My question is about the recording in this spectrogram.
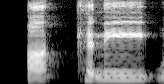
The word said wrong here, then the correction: Waunakee: Wisconsin. Waunakee. I'm very sorry.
